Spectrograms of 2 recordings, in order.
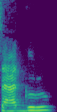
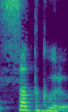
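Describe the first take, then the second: First: The middle consonant is a voiced d sound. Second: The middle consonant is a voiceless t sound. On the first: The speaker calls it wrong. "please don't pronounce it as Sadguru" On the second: The speaker calls it right. "but it is Satguru"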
